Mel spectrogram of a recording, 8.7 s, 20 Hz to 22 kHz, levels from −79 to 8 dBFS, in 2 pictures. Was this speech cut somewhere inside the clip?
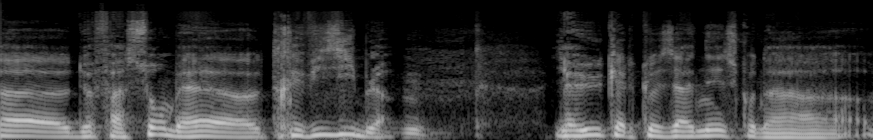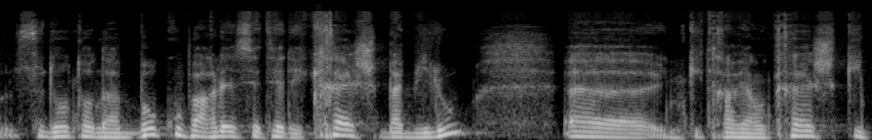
yes; 1 cut; at 7.8 s

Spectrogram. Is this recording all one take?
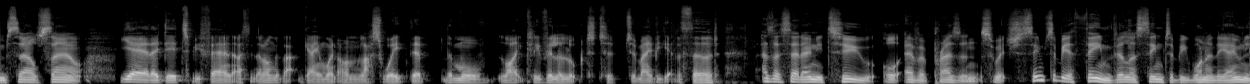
no; 2 cuts; at 1.1 s, 4.9 s

